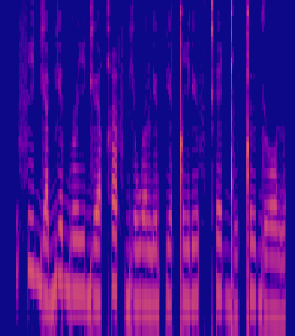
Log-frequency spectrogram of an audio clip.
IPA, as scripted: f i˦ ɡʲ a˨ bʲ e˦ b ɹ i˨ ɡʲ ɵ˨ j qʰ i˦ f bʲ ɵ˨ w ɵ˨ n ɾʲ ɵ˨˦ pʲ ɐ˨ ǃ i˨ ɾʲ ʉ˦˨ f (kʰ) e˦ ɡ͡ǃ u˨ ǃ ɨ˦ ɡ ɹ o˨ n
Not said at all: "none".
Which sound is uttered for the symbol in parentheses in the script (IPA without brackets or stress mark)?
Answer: kʰ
